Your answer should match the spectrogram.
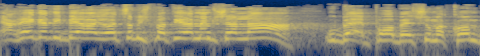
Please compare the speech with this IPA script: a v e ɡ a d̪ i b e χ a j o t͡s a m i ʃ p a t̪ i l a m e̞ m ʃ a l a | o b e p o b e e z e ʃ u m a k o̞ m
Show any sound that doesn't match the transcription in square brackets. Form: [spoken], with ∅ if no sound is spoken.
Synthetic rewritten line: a [ʁ] e ɡ a d̪ i b e [ʁ] a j o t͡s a m i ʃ p a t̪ i l a m e̞ m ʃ a l a | [u] b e p o b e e z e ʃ u m a k o̞ m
